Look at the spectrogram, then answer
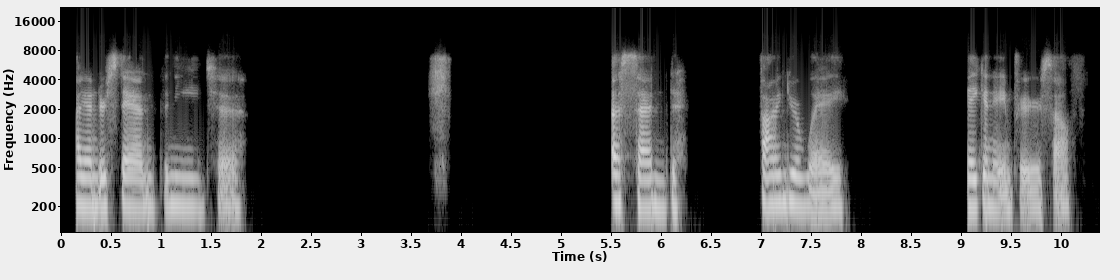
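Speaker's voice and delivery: low, wary, confiding voice. A character confides as if spies might overhear, in a lowered voice. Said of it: "He does lower his voice and he says".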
